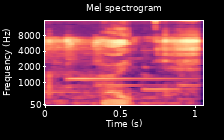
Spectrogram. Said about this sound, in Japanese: 後ろでテレビが流れておりますのでちょっと音が入ってるかもしれませんテレビのスイッチを切る気力がありませんはい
